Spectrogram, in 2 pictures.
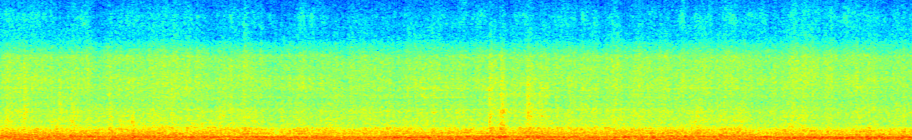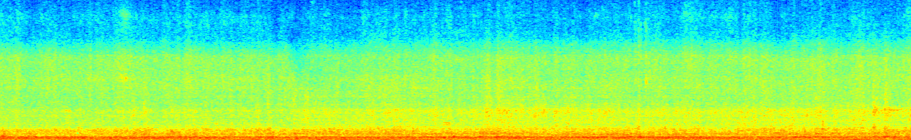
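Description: Passenger train running steadily at speed: a continuous rumble of the wheels on the rails, heard from inside a carriage at an open window.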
